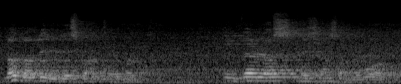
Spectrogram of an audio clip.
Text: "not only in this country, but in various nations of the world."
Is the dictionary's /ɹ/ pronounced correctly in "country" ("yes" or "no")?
no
